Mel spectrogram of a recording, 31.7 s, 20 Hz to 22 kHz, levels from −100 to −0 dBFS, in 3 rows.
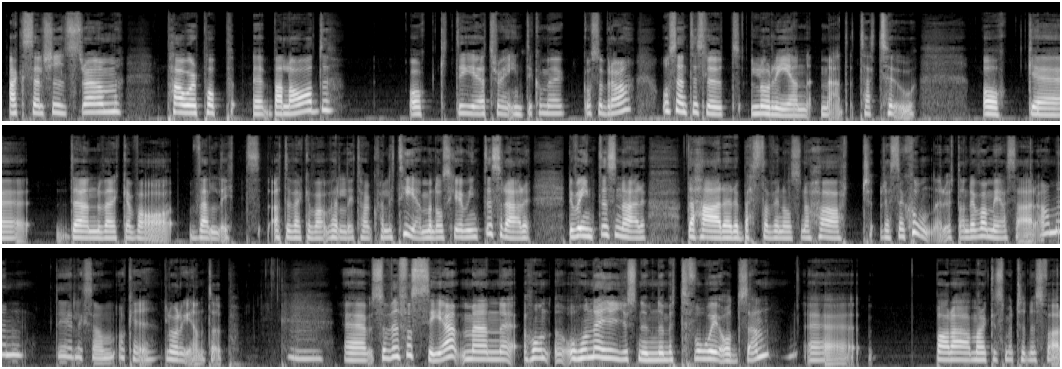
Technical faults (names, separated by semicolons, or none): overlap between stream segments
